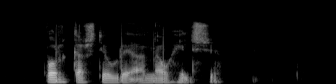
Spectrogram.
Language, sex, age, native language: Icelandic, male, 18-19, Icelandic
